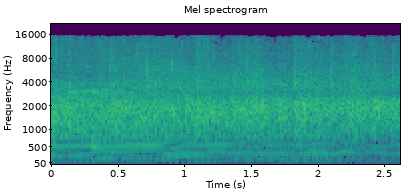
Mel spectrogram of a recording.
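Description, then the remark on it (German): A crowd applauds steadily, a dense, even wash of clapping that lasts the whole moment, with sustained low musical tones held underneath. “Gib den beiden mal einen richtig großen Applaus.”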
